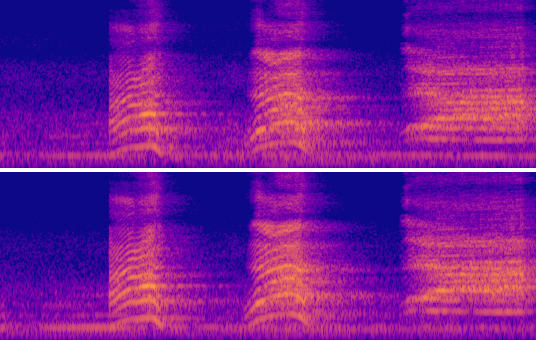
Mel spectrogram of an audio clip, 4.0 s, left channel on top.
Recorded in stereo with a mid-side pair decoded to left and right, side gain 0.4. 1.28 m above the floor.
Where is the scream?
35° right, 1.0 m; by 3.9 s 25° right, 3.5 m.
